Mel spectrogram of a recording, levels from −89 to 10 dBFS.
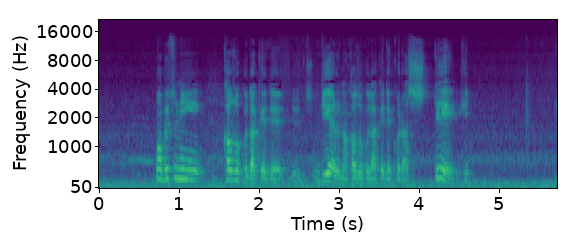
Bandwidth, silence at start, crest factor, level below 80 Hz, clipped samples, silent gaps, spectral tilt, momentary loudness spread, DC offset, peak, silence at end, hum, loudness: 14.5 kHz; 0 s; 22 dB; -44 dBFS; under 0.1%; none; -5 dB/octave; 20 LU; under 0.1%; -6 dBFS; 0 s; none; -25 LUFS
